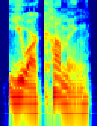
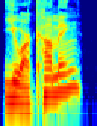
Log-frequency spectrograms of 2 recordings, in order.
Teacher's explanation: if you say, You are coming, with a flat tone, it is a statement. But if you say, You are coming, with a rising tone, it is a question. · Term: intonation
